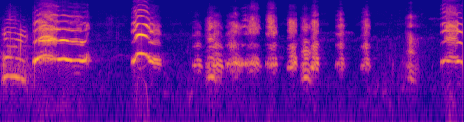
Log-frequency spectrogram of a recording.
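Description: Greater white-fronted goose giving harsh, nasal honks with a laughing, yelping edge, followed by a quick run of short clipped calls about twice a second.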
